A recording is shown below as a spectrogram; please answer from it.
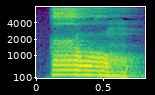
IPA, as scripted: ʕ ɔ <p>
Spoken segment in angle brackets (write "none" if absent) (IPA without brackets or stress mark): m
